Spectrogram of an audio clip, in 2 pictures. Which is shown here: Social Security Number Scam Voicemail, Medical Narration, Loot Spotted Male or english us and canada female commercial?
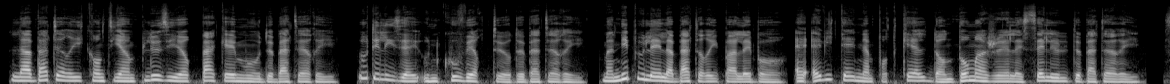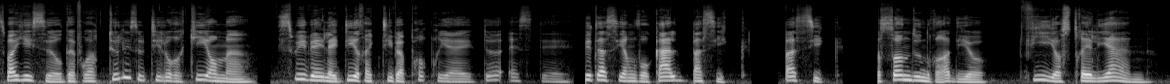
english us and canada female commercial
